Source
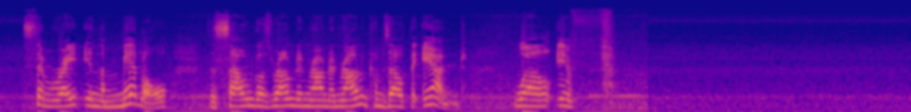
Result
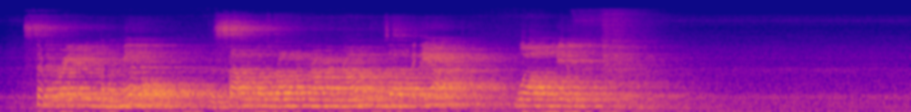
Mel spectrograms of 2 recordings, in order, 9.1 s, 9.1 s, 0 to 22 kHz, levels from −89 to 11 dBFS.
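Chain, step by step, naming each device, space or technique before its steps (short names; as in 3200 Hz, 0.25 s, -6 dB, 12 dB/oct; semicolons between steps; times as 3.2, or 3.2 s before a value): swimming-pool hall (reverb RT60 2.4 s, pre-delay 60 ms, DRR -5 dB; high shelf 4800 Hz -7.5 dB); gain +4 dB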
